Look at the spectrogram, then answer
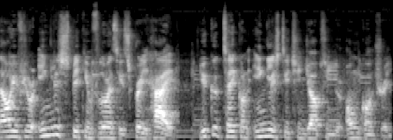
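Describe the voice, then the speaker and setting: A man with a non-native accent and lively intonation at a moderate pace, with music in the background. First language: non-native English speaker. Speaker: English teacher in Japan. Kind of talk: casual advice talk to camera.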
